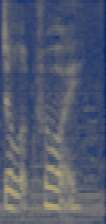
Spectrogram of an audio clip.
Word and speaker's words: Delacroix: Bobby and Harry and Dickie Delacroix, the villagers pronounced this name Delacroix,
